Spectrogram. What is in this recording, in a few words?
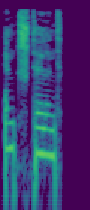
"entstellend", German; adjectives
